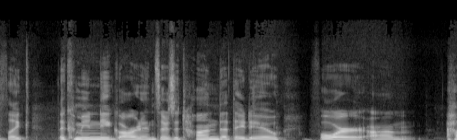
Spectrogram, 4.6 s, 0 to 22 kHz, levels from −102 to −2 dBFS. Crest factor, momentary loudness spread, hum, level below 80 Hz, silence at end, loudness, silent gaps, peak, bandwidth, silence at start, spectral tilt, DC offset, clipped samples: 18 dB; 11 LU; none; -68 dBFS; 0 s; -27 LUFS; none; -10 dBFS; 15.5 kHz; 0 s; -5 dB/octave; under 0.1%; under 0.1%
